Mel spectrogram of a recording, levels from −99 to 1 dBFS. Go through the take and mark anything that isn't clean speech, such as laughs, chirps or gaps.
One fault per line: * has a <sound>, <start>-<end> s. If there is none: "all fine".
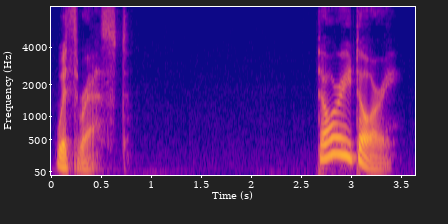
all fine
